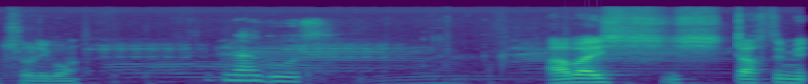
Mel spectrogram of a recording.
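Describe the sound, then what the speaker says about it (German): Sheep in the Minecraft video game bleat several times while being sheared, the bleats trading off with someone speaking close by. "ich bin gerade Schafe am Scheren"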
